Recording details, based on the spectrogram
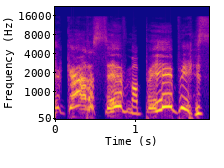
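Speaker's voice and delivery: very high, loud, slow, drawn-out voice. Retelling what a game character says when found: imitating the egg lady. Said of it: "they just go like".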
